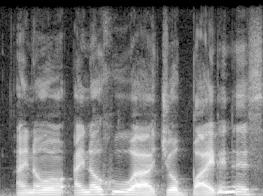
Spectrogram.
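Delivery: voice breaking and cracking on a word. Retrying after being told to try again, voice cracking. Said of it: "Oh, my voice cracked".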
